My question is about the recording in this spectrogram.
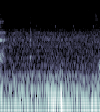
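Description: Car driving with its windows down: a steady low rumble of road and wind noise inside the cabin.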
